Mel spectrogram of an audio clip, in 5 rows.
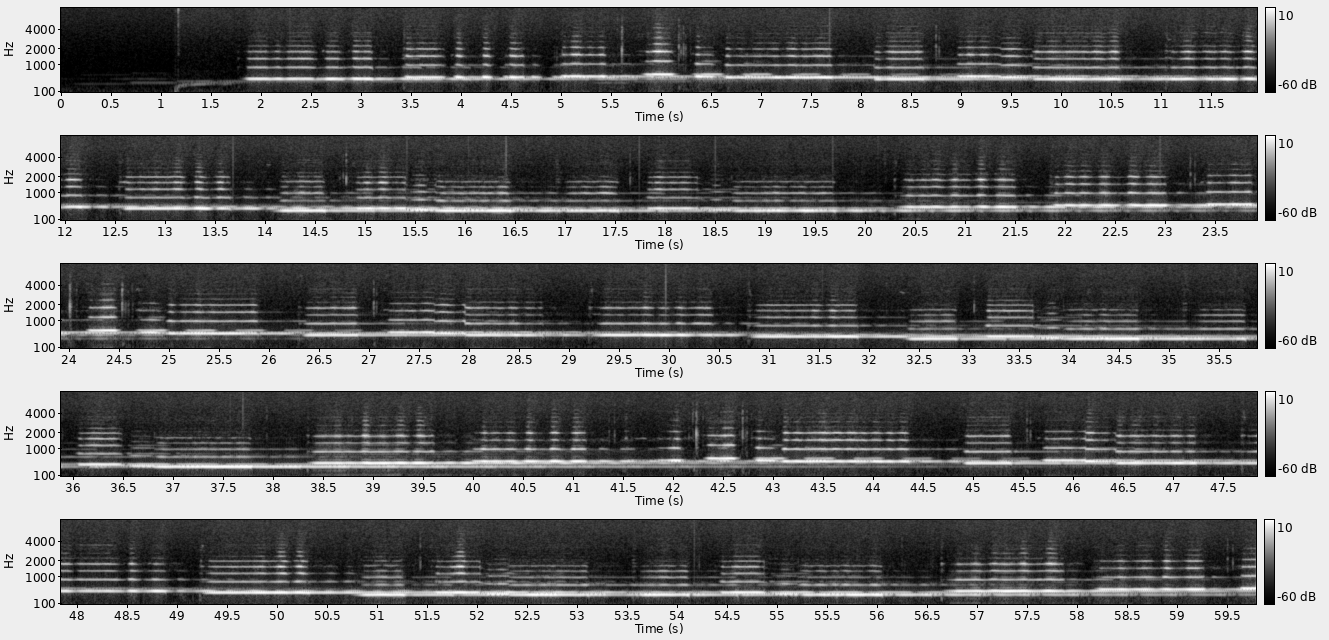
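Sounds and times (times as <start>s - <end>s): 
flute arrangements: 0.0s - 59.7s.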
